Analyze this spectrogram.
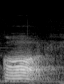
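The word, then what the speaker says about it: hour: उनके लिए बेसिकली हम हार बोलते हैं हावर बोलते हैं बच्चे उसको मिस प्रोनाउंस कर जाते हैं एओ यू आर होता है आर आर बोलते हैं बेसिकली तो अ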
